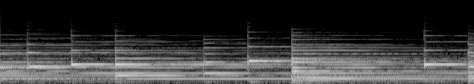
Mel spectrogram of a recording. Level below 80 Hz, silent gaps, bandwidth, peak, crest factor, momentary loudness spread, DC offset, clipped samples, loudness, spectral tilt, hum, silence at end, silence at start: -48 dBFS; none; 6.2 kHz; -2 dBFS; 16 dB; 5 LU; under 0.1%; under 0.1%; -18 LUFS; -8 dB/octave; none; 0 s; 0 s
